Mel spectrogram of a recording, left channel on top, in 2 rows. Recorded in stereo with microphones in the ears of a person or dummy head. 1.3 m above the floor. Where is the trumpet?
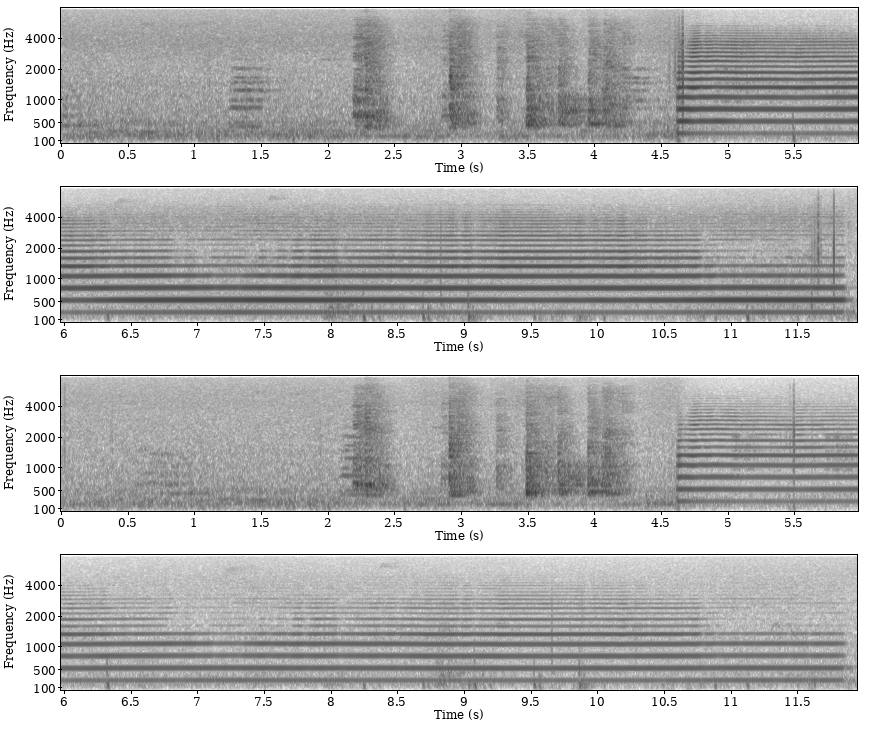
15° left (ahead or behind), 0.6 m.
